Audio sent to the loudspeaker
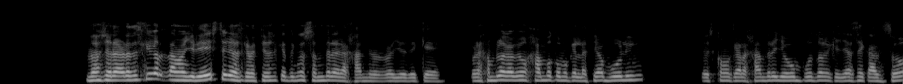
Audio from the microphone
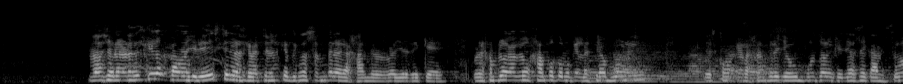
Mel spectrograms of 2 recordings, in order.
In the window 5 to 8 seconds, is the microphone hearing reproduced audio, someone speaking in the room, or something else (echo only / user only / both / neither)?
both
